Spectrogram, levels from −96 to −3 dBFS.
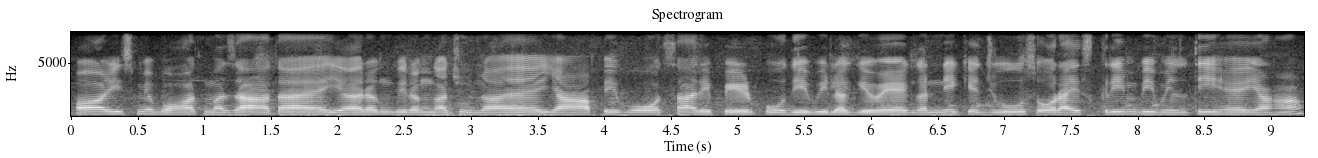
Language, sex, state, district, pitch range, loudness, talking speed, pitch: Hindi, female, Rajasthan, Bikaner, 190-200 Hz, -15 LUFS, 200 wpm, 195 Hz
